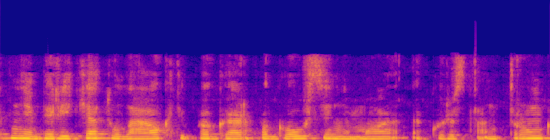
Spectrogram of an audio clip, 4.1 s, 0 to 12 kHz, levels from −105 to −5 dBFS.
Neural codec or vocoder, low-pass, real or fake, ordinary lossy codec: codec, 16 kHz, 4.8 kbps, FACodec; 7.2 kHz; fake; AAC, 48 kbps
